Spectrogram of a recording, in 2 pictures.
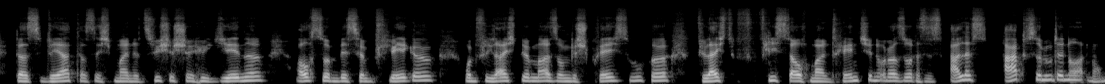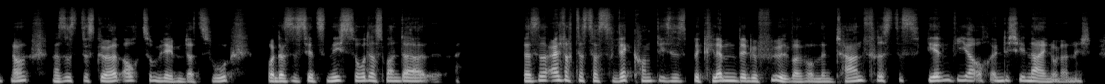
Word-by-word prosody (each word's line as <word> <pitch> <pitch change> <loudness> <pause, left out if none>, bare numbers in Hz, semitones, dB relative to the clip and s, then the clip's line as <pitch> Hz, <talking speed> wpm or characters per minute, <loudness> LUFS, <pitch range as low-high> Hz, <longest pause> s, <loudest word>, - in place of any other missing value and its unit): das 145 -2 +1
wert, 155 +4 +3
dass 145 -4 -5
ich 140 -3 -3
meine 140 -2 -1
psychische 165 +4 -1
Hygiene 155 +6 +2 0.3
auch 160 +2 +3
so 170 - 0
'n 150 -3 0
bisschen 145 -1 0
pflege 185 +8 +1 0.3
und 150 -2 -1
vielleicht 160 +2 +1
mir 165 - +2
mal 155 0 +2
so 150 -1 -2
'n 145 - 0
Gespräch 150 +5 0
suche.“ 175 +1 -1 0.2
Vielleicht 150 +3 +3
f - - -17
fließt 180 -3 -1
da - - +7
auch 150 - +3
mal 140 -1 +2
'n 130 - -7
Tränchen 175 - -1
oder 165 -1 +1
so, 165 +1 -1
das 140 -3 -6
ist 130 -1 -7
alles 205 +1 +1
absolut 210 0 +2
in 210 0 +2
Ordnung, 155 -7 -4
ne? 185 +2 0 0.2
Das 140 -2 -1
ist 170 +1 -4
das 160 - -3
gehört 165 +1 +3
auch 175 +1 -2
zum 175 -4 -3
Leben 140 -3 +1
dazu 145 +7 -3 0.4
und 150 -1 +3
das 150 +2 +3
ist 145 - -2
jetzt 150 0 0
nicht 175 +3 +2
so, 170 0 +1
dass 170 -2 0
man 160 -1 0
da, 155 -2 +3
äh - - -8 0.9
weißt 155 +2 +1
du, 185 - +4
einfach, 190 0 +4
dass 180 - -2
das 155 -3 -2
wegkommt, 165 -2 0
dieses 155 -2 -4
beklemmende 165 +1 +2
Gefühl, 150 0 +1
weil 130 -1 0
momentan 135 +6 -1
frisst 180 -1 -4
es 180 - -7
irgendwie 180 +2 +2
ja 175 -2 +2
auch - - -6
in 165 - -1
dich 175 0 -1
hinein 160 -7 +2
oder - - -6
nicht? 145 0 -8
160 Hz, 205 wpm, -24 LUFS, 145-175 Hz, 0.9 s, da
